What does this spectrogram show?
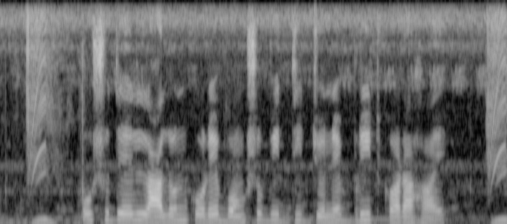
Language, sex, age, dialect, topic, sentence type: Bengali, female, 25-30, Northern/Varendri, agriculture, statement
